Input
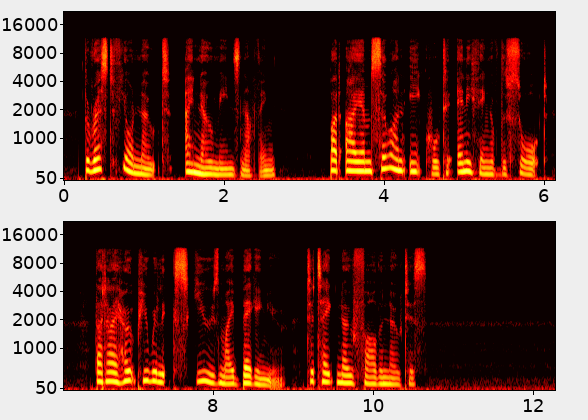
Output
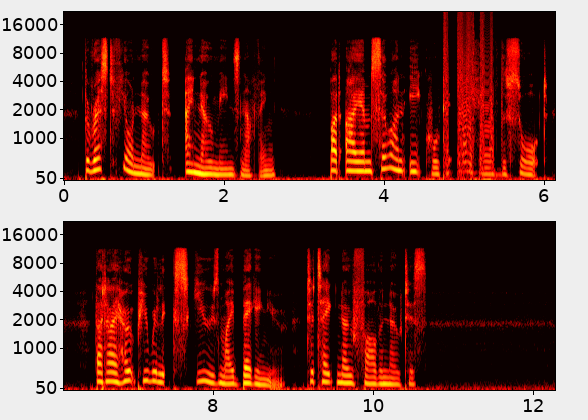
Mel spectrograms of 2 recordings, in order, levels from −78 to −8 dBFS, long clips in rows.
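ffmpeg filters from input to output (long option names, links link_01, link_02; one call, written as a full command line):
ffmpeg -i in.wav -filter_complex "[0:a]equalizer=frequency=250:width_type=o:width=1:gain=-9,equalizer=frequency=500:width_type=o:width=1:gain=-5,equalizer=frequency=2000:width_type=o:width=1:gain=6,equalizer=frequency=4000:width_type=o:width=1:gain=6,equalizer=frequency=8000:width_type=o:width=1:gain=-4,asettb=1/sr,asplit=3[link_01][link_02][link_03];[link_01]atrim=end=4.754[link_04];[link_02]atrim=start=4.75:end=5.46,asetpts=PTS-STARTPTS,afade=type=in:duration=0.004:curve=qsin,afade=type=out:start_time=0.706:duration=0.004:curve=qsin,aeval=exprs='(mod(39.8*val(0)+1,2)-1)/39.8':channel_layout=same[link_05];[link_03]atrim=start=5.456[link_06];[link_04][link_05]acrossfade=duration=0.004:curve1=hsin:curve2=qsin[link_07];[link_07][link_06]acrossfade=duration=0.004:curve1=qsin:curve2=hsin" out.wav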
